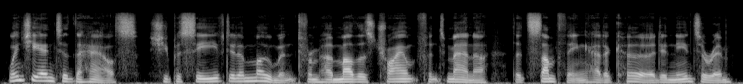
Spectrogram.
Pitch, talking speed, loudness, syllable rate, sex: 120 Hz, 180 wpm, -18 LUFS, 5.4 syllables/s, male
